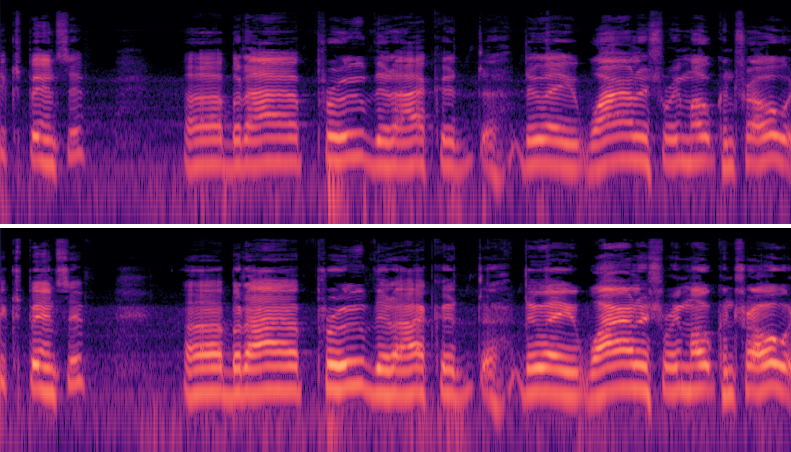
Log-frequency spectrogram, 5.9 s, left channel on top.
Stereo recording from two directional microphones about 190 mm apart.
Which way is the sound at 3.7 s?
35° right (ahead or behind).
